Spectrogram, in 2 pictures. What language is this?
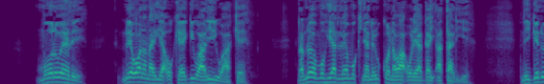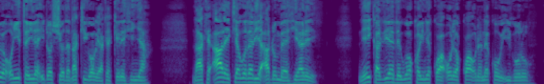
Kikuyu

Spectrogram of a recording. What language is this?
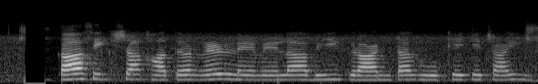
Bhojpuri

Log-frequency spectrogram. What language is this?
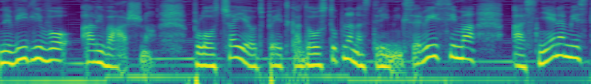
Croatian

